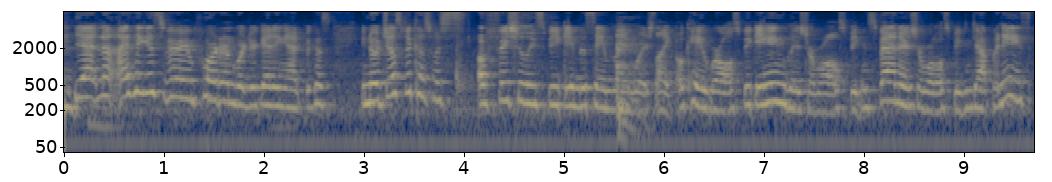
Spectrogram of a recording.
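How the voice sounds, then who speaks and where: A woman's voice: a little high, expressive, quick pace, hardly any pauses, fairly bright tone, a little hiss or hum. A woman joining a podcast conversation, speaking casually and stacking her points one after another. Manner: engaged, building on points in lists. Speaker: podcast guest.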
